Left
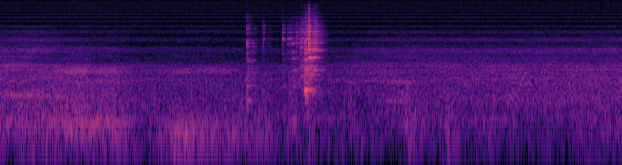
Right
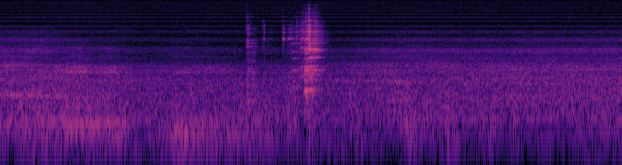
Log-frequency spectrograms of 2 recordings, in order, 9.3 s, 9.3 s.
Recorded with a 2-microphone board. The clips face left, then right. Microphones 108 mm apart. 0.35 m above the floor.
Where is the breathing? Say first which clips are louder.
Left 1 dB; 35° left (ahead or behind), 4.5 m.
